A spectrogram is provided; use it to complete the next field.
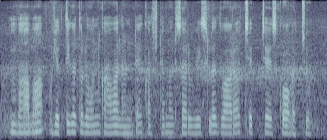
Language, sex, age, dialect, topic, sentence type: Telugu, female, 18-24, Utterandhra, banking, statement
